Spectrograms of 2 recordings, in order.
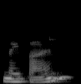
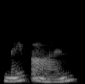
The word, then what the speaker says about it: Mabon: So Mabon can be pronounced Mabun or Mabon or Mabon, depending on where you're from.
